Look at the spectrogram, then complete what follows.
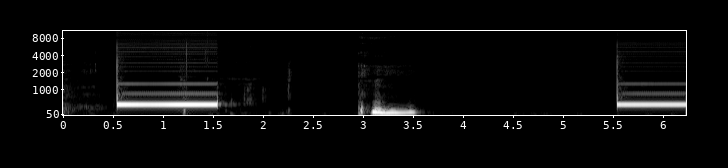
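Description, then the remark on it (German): A telephone busy tone after a rejected call: two steady, loud one-second beeps with a long gap between them, and a brief low voice murmur in the pause. “Aber es geht doch ganz schön schnell an, ob er uns wegdrückt.”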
